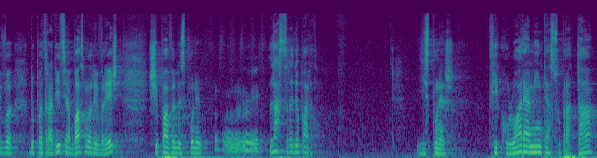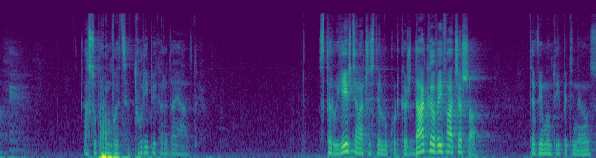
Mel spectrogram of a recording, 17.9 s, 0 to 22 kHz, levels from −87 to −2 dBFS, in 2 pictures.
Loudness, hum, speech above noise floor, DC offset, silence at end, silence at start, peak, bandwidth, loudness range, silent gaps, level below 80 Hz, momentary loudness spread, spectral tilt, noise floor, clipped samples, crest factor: -29 LUFS; none; 38 dB; under 0.1%; 0 s; 0 s; 0 dBFS; 15 kHz; 10 LU; none; -30 dBFS; 17 LU; -4.5 dB/octave; -61 dBFS; under 0.1%; 24 dB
